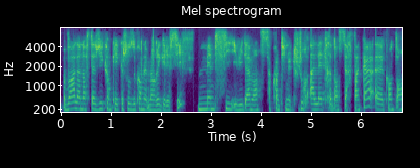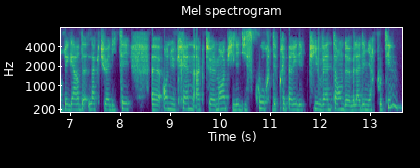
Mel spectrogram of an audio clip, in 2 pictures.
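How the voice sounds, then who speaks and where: Non-native woman academic, searching for words, mid-pitched, on a dull, dry remote recording. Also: no echo. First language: not French. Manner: hesitant, many fillers and restarts. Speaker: researcher guest. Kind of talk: academic interview answers.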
